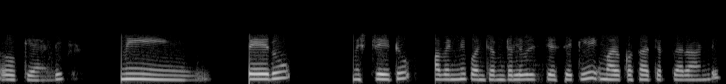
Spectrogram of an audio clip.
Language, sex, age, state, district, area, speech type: Telugu, female, 18-30, Andhra Pradesh, Annamaya, rural, conversation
